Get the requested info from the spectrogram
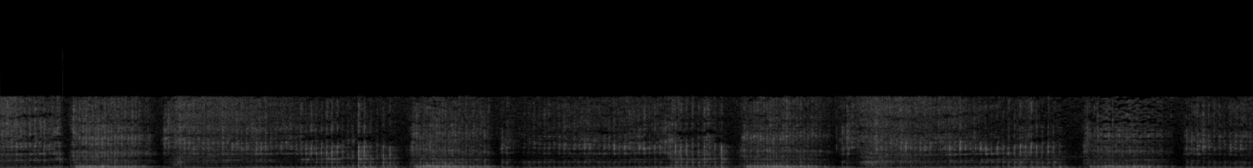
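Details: Tiger giving deep, moaning roars in a slow series, one every three seconds or so, each a short low swell over a steady rumbling background.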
